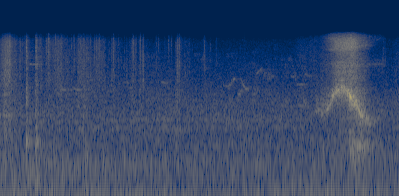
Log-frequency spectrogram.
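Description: Birds chirping faintly, then one loud harsh call about four seconds in that rises and falls in pitch over about half a second, over a low steady hum.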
